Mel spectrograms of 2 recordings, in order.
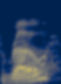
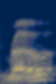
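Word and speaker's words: rho: see what they mean this Greek letter right here is pronounced row uh and this quantity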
